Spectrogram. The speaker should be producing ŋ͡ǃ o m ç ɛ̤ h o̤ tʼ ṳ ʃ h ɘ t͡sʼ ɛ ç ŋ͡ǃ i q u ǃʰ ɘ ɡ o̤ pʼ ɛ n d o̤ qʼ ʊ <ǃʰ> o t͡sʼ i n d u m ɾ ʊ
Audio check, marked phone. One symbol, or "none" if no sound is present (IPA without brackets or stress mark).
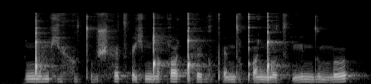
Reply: ŋ͡ǃ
